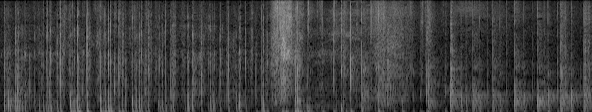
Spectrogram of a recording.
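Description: Fingertips tap fast on a small hollow cardboard box close to the microphone, making a rapid run of deep, hollow thuds that die away almost instantly. Near the middle, a brief brighter scuffing rises above the low knocking.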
